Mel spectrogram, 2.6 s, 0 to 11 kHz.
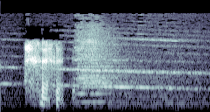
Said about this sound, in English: You got the cops outside? No, I live near a busy street, so I hear sirens 24/7 and a train.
